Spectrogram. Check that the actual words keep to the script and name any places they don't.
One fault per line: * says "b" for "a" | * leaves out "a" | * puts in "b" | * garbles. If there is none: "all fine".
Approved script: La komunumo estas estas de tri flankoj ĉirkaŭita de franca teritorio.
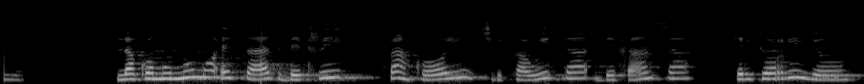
* leaves out "estas"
